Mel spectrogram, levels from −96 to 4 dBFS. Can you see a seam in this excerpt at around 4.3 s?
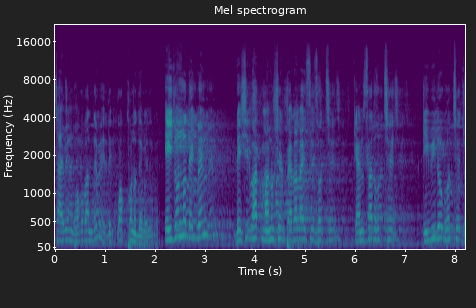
no; 1 cut; at 2.0 s

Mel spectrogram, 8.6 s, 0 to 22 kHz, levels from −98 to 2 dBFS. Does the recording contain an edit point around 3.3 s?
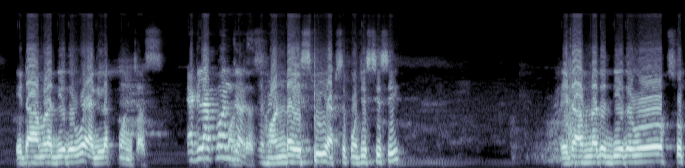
yes; 1 cut; at 3.3 s

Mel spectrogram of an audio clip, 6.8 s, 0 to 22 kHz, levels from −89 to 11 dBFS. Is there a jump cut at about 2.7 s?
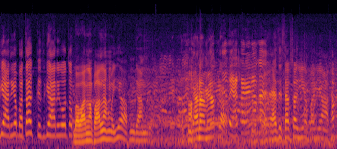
no; 1 cut; at 1.4 s

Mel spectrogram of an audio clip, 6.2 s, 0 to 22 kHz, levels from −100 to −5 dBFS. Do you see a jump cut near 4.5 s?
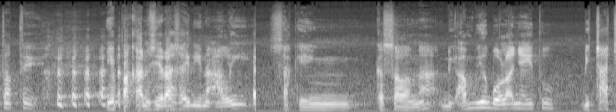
no; 1 cut; at 2.6 s

